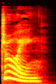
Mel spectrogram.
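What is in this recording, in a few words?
"drawing", British English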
